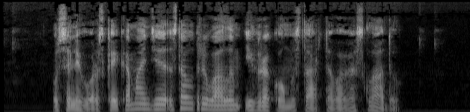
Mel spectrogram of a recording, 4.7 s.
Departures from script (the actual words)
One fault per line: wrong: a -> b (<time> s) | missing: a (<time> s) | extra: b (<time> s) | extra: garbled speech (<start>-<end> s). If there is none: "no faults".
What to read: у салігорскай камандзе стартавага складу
extra: стаў трывалым іграком (1.8 s)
